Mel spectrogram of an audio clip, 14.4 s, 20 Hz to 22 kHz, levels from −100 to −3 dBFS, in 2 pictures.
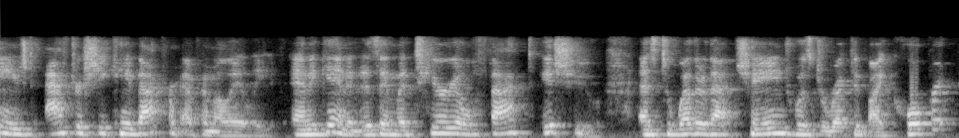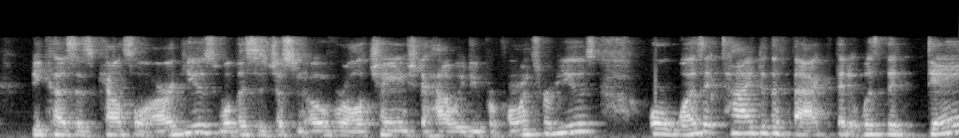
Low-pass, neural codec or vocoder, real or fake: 7.2 kHz; none; real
